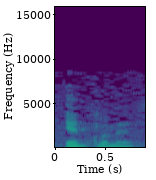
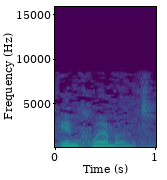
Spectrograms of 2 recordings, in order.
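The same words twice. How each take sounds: First: "inclement" with the stress moved to the first syllable, IN-cle-ment; alternative pronunciation. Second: Said in the usual way. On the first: Shown as a demonstration. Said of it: "some people say inclement".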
